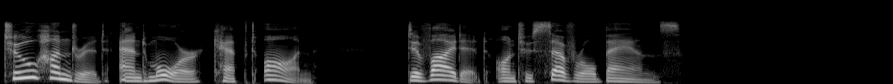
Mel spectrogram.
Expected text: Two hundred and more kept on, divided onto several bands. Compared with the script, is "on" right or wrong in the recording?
right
